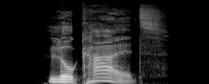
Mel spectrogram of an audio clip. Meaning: genitive singular of Lokal
- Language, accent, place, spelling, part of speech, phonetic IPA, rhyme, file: German, Germany, Berlin, Lokals, noun, [loˈkaːls], -aːls, De-Lokals.ogg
